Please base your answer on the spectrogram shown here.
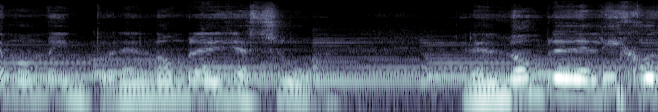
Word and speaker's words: Yeshua: Yo lo pronuncio en hebreo, Yeshua. Algunos le dicen Yeshua, pero Yeshua trae otra H, y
